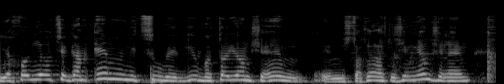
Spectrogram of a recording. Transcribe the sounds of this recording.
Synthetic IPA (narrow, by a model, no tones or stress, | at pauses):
jaχo̞lijo̞tʃeɡamemːit͡suvejiɡiubeoto̞jo̞mʃeemːiʃtaχeʁhaʃloʃ̬imjo̞mʃ̬elahe̞m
